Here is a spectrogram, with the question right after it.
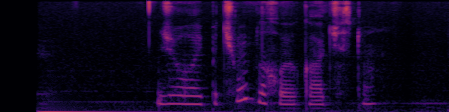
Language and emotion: Russian, sad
